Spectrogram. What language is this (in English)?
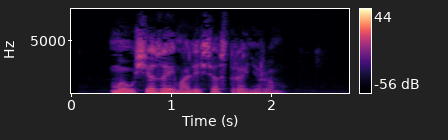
Belarusian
